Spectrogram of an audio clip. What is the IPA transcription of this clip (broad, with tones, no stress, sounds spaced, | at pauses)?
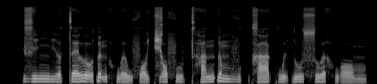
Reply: z i˧ ŋ i˨˩ ə̯ t̪ ɛ˨˦ l o̰˧˥ ɗ ə̰˧˥ n h w ə˨˩ w f ɔ˧˩ t͡ɕ ɔ˧ f u˨˩ t̪ʰ a˨˦ n ɗ ə˧ m v u˨˩ k̚ x aː˨˦ k w ɨ̰˧˨ ɗ u˧ s u˨˦ ə̯ h w ɔ˨˩ m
